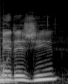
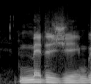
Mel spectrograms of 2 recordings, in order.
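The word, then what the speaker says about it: Medellín: Medellin. – Medellin, which is not how you and I pronounced it last week when it had been released. – No, but that's what she says in the song.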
